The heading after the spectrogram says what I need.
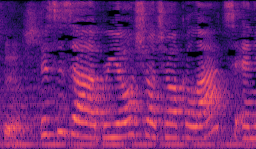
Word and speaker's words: brioche au chocolat: Now, how do you pronounce this? This is a brioche au chocolat, and it's a brioche dough wrapped around guittared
